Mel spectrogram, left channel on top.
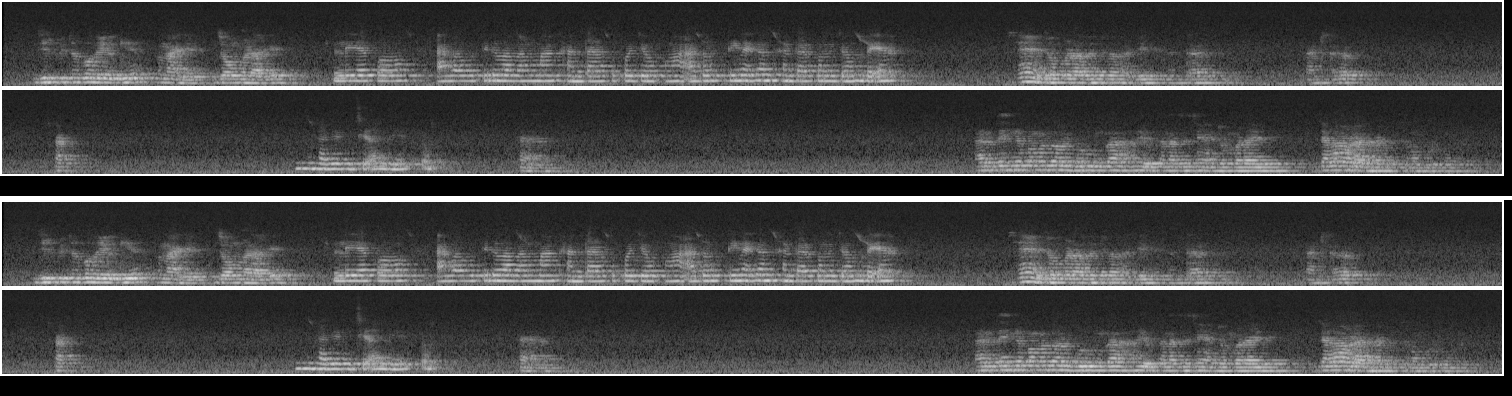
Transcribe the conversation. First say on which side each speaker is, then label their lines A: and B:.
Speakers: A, on the left; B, in the centre.
A: ᱡᱤᱞ ᱯᱤᱴᱷᱟᱹ ᱠᱚ ᱦᱩᱭᱩᱜ ᱜᱮᱭᱟ ᱚᱱᱟᱜᱮ ᱡᱚᱢ ᱵᱟᱲᱟ ᱜᱮ
B: ᱞᱮᱹᱭᱟ ᱠᱚ ᱟᱢᱵᱟᱵᱚᱛᱤ ᱨᱮᱢᱟ ᱵᱟᱝᱢᱟ ᱠᱷᱟᱱᱴᱷᱟᱲ ᱠᱚᱠᱚ ᱡᱚᱢᱟ ᱟᱫᱚ ᱛᱤᱱᱟᱹᱜ ᱜᱟᱱ ᱠᱷᱟᱱᱴᱷᱟᱲ ᱠᱚᱢ ᱡᱚᱢ ᱞᱮᱜᱼᱟ
A: ᱦᱮᱸ ᱡᱚᱢ ᱵᱟᱲᱟ ᱦᱩᱭ ᱞᱮᱱᱟ ᱵᱷᱟᱜᱮ ᱜᱮ ᱠᱟᱱᱴᱷᱟᱲ ᱠᱟᱱᱴᱷᱟᱲ ᱻ
B: ᱵᱷᱟᱜᱮ ᱵᱩᱡᱷᱟᱹᱜᱼᱟ ᱞᱟᱹᱭᱟ ᱠᱚ
A: ᱦᱮᱸ ᱟᱨ ᱛᱮᱦᱮᱧ ᱜᱟᱯᱟ ᱢᱟᱛᱚ ᱵᱩᱨᱩ ᱵᱚᱸᱜᱟ ᱦᱳᱭᱳᱜ ᱠᱟᱱᱟ ᱥᱮ ᱪᱮᱫ ᱡᱚᱢ ᱵᱟᱲᱟᱭᱮᱫᱤᱧ ᱪᱟᱞᱟᱣ ᱵᱟᱲᱟ ᱠᱟᱱᱟ ᱵᱤᱱ ᱥᱮ ᱵᱟᱝ ᱵᱩᱨᱩ ᱵᱚᱸᱜᱟ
